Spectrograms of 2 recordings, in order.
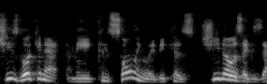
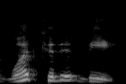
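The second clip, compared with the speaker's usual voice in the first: soft and slow, half to himself; quiet inner wondering; 6 dB quieter, slower than usual. Retold or imitated. Alone after the call, wondering softly and slowly. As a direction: ask it quietly, turning it over slowly.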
